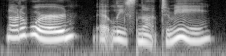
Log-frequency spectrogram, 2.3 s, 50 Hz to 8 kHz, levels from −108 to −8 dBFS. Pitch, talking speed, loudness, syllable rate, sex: 245 Hz, 185 wpm, -17 LUFS, 4.5 syllables/s, female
